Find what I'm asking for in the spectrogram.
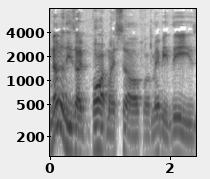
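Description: The speaker talks at a fairly slow pace with ordinary pitch variation and a dark, mellow tone. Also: man. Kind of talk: casual show-and-tell. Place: workshop.

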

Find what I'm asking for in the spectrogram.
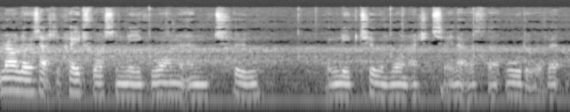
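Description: The speaker moves at a fairly quick pace. Noticeable background noise can be heard. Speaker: gamer commenting on his match. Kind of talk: casual game commentary. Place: home room. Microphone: phone near.

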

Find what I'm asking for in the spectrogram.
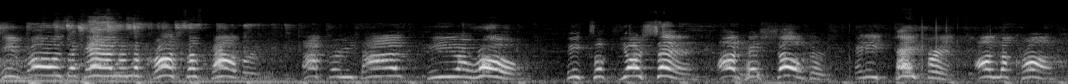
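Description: Music plays in the background as a man, in a raised, projected voice, talks at a fairly slow pace with fairly even intonation. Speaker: street preacher. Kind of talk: sermon. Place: street. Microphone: camera far.

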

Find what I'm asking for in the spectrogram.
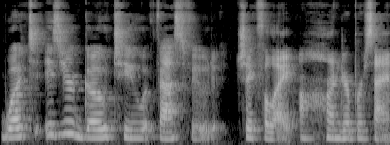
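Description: A woman's somewhat breathy voice with an American accent, very slow pace and ordinary pitch variation. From US South, Atlanta suburbs. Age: 20s. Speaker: lifestyle YouTuber. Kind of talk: casual vlog chat. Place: home room. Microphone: phone near.

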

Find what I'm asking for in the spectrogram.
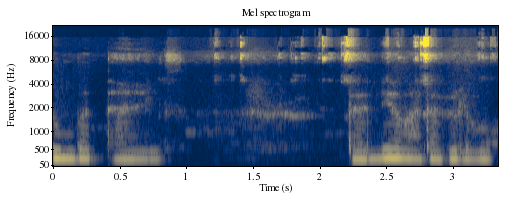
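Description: Her fairly high voice has a dark, mellow tone, and the woman speaks in a monotone, flat intonation. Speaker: YouTube storyteller. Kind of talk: casual livestream chat. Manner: unable to speak loudly.

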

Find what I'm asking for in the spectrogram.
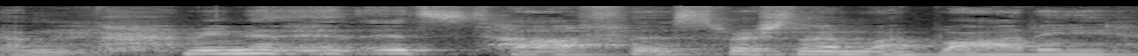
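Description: A man talks at a moderate pace with audible room echo. Light background noise sits behind him. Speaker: weight loss vlogger. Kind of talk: casual vlog chat. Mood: earnest, encouraging.

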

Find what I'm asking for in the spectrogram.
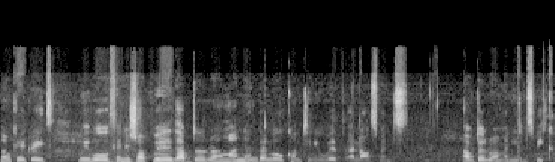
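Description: A woman's plain, everyday voice at a fairly high pitch, with ordinary pitch variation, big swings in loudness and a moderate pace over light background noise. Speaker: meeting facilitator. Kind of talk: online team standup meeting. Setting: video call. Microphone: video call.

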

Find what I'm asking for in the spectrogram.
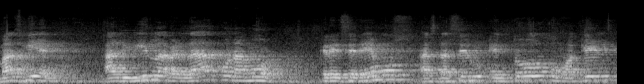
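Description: A man at a fairly slow pace with few pauses, ordinary pitch variation and audible room echo

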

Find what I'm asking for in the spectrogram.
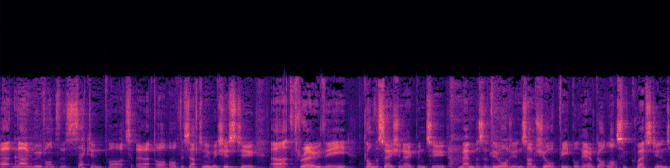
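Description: With a bright, sharp tone, a man speaks at a moderate pace with few pauses and ordinary pitch variation. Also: medium pitch for a man.

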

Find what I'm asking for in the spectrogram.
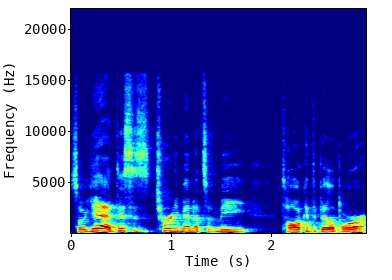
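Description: There's a man talking, his pitch varying in an ordinary way. Nothing much can be heard behind him. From Ireland. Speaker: podcast host. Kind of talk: casual interview.

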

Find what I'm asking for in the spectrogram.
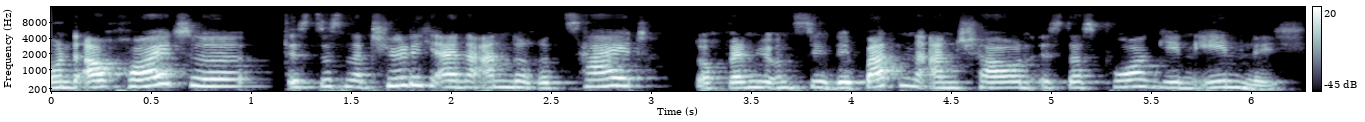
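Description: A woman with a high pitch talks at a moderate pace, with ordinary pitch variation. There are hardly any pauses, and the background is quiet. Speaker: youth politician. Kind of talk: panel discussion. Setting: video call. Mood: serious, earnest. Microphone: video call.

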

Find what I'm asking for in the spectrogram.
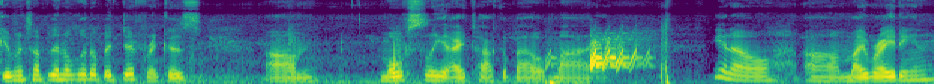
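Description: A woman at a moderate pace with long, frequent pauses and ordinary pitch variation, dry with no echo, over loud background noise. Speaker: channel host. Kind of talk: casual vlog chat. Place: open country. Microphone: phone near.

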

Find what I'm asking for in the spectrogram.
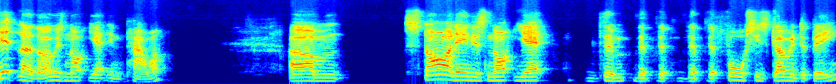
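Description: Pausing long and often, a man with a fairly high pitch and a bright, sharp tone speaks at a very slow pace. His pitch varies in an ordinary way against a quiet background. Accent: English. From England. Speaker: author and lecturer; lecturer. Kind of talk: lecture. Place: home room. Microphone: webcam.

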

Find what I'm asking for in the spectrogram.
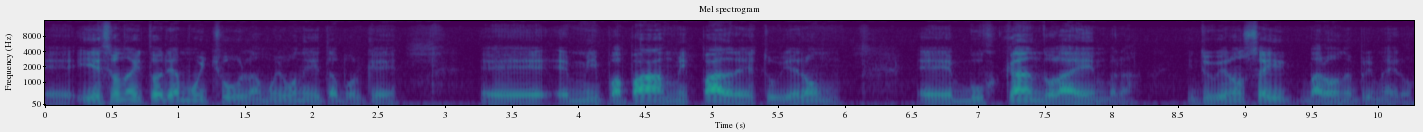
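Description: The voice has a dark, mellow tone, fairly even intonation and a fairly slow pace. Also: man, very deep, low pitch for a man. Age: 60s. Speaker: architect giving faith testimony; guest. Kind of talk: TV interview testimony. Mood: warm, cheerful storytelling. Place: studio. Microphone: lapel.

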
